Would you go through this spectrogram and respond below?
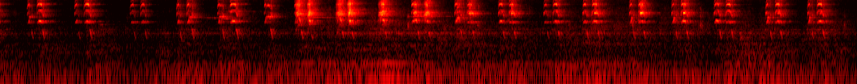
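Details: A noisy squirrel gives repeated scratchy barking notes, a little more than two per second, loudest in the middle, with a low rumbling background throughout.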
